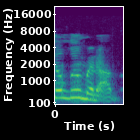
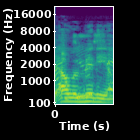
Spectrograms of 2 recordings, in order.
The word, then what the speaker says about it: aluminum: It's aluminum. Okay, so you still say that. Yeah. Okay, you don't say aluminium.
